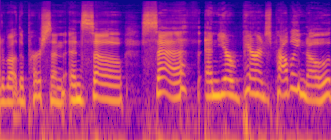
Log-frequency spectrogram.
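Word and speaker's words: שת: So there's the characters on it, but it's actually pronounced, in Hebrew it's pronounced Set.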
